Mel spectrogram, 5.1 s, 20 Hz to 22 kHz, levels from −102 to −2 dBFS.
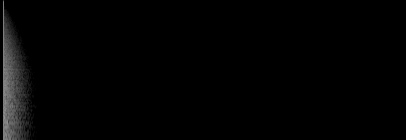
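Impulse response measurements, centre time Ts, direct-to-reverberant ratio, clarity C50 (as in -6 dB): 32 ms, -8.0 dB, 6.0 dB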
